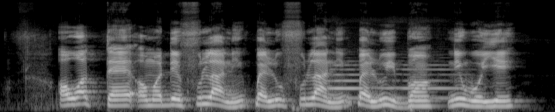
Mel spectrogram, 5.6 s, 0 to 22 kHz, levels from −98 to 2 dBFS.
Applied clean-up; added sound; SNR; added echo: none; Wind instrument, woodwind instrument; 14 dB; none.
